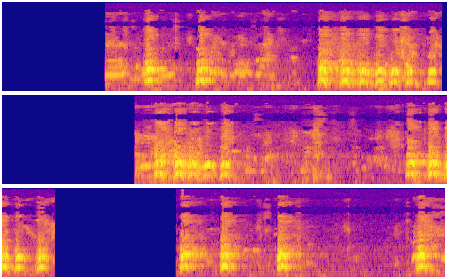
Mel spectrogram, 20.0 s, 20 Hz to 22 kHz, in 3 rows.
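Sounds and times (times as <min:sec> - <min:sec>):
dog barking: 0:02.1 - 0:03.4, 0:04.7 - 0:06.6, 0:08.8 - 0:10.3, 0:12.7 - 0:14.2, 0:16.0 - 0:17.9, 0:19.5 - 0:20.0.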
